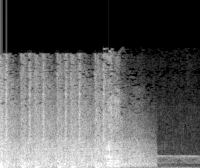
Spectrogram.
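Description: Rapid automatic gunfire, a loud burst of evenly spaced shots, fires steadily for about a second and a half, then stops abruptly, leaving a faint high ringing tone.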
